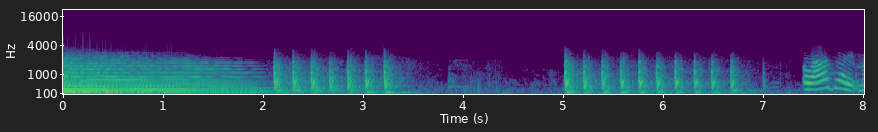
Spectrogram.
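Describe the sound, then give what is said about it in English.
Two quick bursts of sharp knocks on a door, each a run of about seven or eight firm raps, with a voice speaking before the first and another voice briefly after the second. “Mother. I can open the door, can't I?”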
